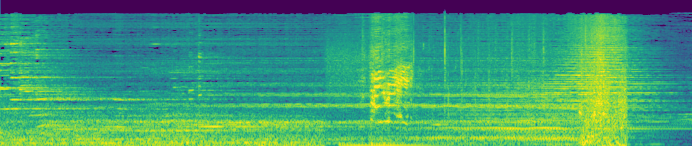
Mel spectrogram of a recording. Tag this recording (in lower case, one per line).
music
scary music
